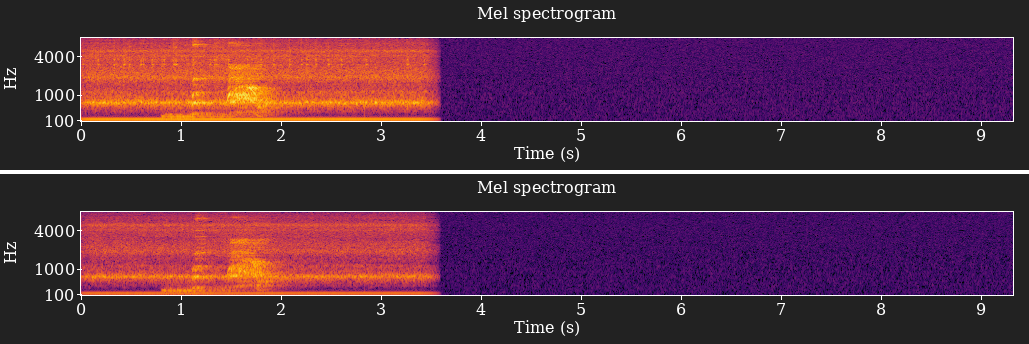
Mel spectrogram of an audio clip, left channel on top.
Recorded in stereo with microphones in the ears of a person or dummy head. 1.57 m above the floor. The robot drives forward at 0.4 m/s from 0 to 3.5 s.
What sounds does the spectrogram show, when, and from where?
0.8 s laughter: 60° left (ahead or behind), 3 m; by 1.9 s 50° left (ahead or behind), 3.5 m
